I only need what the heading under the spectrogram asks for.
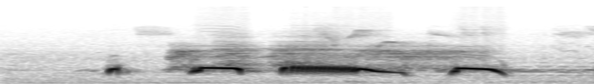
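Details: Decoy spotted dove giving one coo phrase in the 'giọng thổ' style, used to prompt wild doves to coo: a brief soft note, a level coo, a long drawn-out falling coo, then a final bending coo.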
